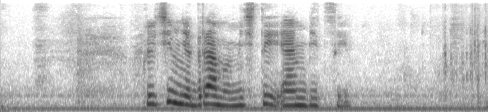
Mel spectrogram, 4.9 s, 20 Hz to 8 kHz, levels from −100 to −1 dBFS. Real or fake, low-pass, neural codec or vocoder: real; 7.2 kHz; none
